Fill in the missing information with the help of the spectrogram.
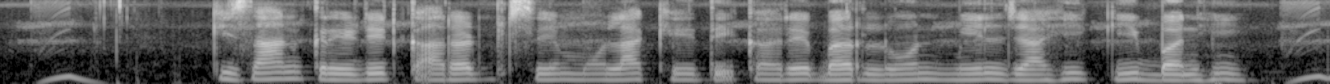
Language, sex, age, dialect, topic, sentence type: Chhattisgarhi, female, 31-35, Northern/Bhandar, banking, question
